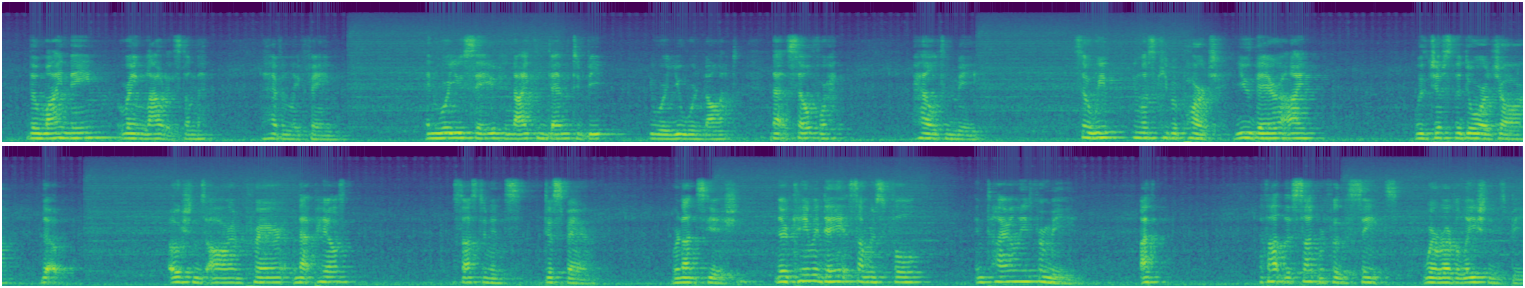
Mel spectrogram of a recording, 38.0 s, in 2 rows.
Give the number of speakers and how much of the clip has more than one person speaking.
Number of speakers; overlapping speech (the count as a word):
one, no overlap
